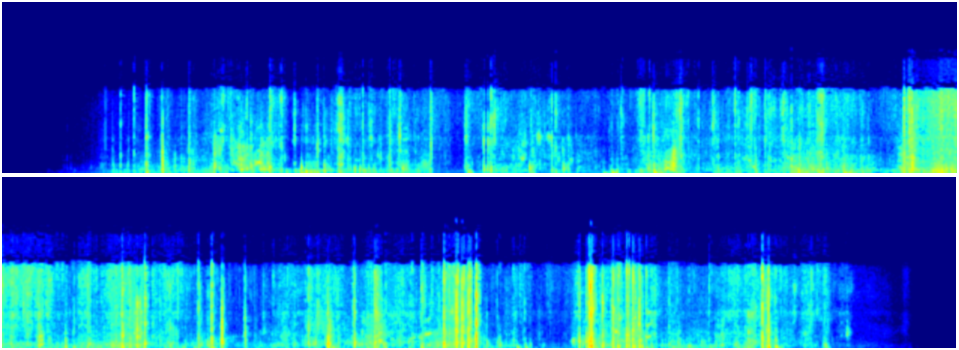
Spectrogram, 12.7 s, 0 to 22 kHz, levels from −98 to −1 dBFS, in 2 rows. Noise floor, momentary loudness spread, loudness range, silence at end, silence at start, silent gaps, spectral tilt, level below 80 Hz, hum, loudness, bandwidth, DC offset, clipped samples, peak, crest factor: -86 dBFS; 17 LU; 9 LU; 0.7 s; 0.65 s; none; -1.5 dB/octave; -78 dBFS; none; -37 LUFS; 16 kHz; under 0.1%; under 0.1%; -2 dBFS; 38 dB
